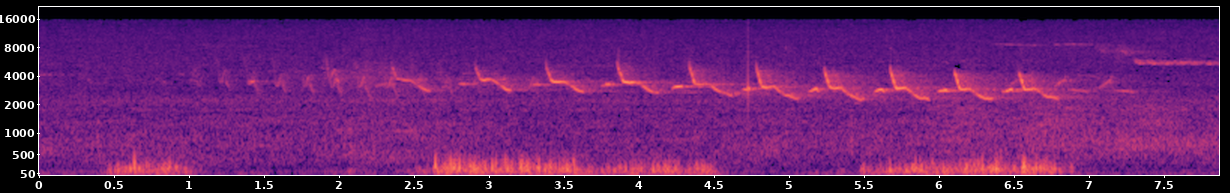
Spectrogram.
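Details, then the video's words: Wood lark singing in Yorkshire, where it is uncommon but increasing: a run of about thirteen liquid, down-slurred whistled notes, repeated evenly and growing louder, with bursts of low wind rumble underneath. "Wood Lark singing in Yorkshire"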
